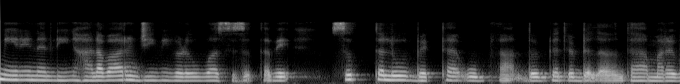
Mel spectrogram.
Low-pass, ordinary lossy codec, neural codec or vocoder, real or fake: 7.2 kHz; MP3, 48 kbps; codec, 24 kHz, 0.9 kbps, WavTokenizer, large speech release; fake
